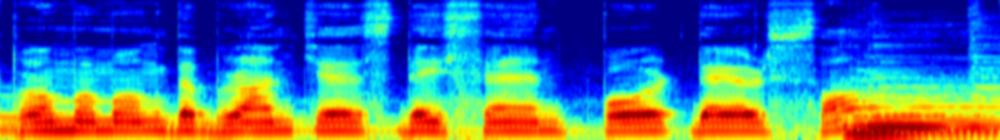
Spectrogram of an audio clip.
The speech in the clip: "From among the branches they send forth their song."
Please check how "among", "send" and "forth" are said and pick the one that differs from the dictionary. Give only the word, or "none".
forth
